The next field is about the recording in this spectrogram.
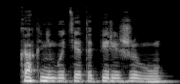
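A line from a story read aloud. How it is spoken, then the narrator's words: Snort. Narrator (Russian): фыркнул Рик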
